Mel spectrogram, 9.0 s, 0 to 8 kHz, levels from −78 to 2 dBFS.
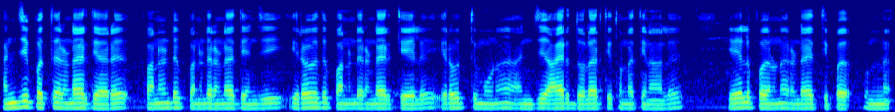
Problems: none marked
